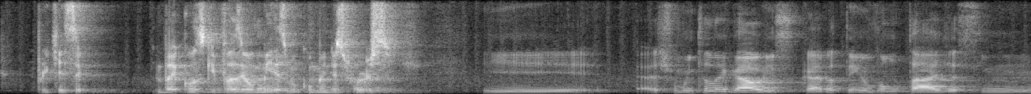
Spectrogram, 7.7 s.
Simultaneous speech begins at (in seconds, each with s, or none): 1.6 s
